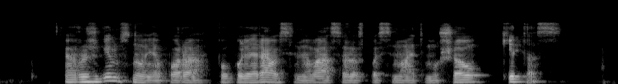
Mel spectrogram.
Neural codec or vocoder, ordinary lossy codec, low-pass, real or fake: codec, 16 kHz, 8 kbps, FreqCodec, smaller model; AAC, 96 kbps; 7.2 kHz; fake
